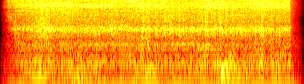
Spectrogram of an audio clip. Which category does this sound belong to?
Sound effects > Objects / House appliances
